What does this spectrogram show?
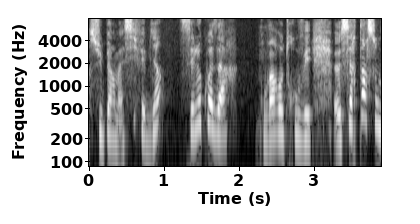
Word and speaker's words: quasar: Alors, ces quasars, on appelle ça quasar. Pourquoi? Parce que c'est la contraction de quasi-stellar en anglais, donc quasi-stellaire, mais on a gardé la façon dans l'usage de le prononcer à l'anglaise.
